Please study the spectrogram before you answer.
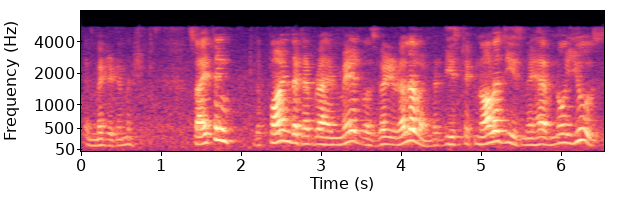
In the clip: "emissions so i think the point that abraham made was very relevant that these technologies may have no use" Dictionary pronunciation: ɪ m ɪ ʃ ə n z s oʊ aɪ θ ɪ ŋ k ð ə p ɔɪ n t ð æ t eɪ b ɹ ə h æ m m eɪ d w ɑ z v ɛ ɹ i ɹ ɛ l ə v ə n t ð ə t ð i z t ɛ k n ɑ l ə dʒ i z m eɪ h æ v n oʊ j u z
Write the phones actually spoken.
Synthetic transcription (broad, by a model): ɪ m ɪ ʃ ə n s oʊ aɪ t ɪ ŋ k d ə p ɔɪ n t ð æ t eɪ b ɹ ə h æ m m eɪ d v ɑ z v ɛ ɹ i ɹ ɛ l ə v ə n t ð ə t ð i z t ɛ k n ɑ l ə dʒ i z m eɪ h æ v n oʊ j u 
